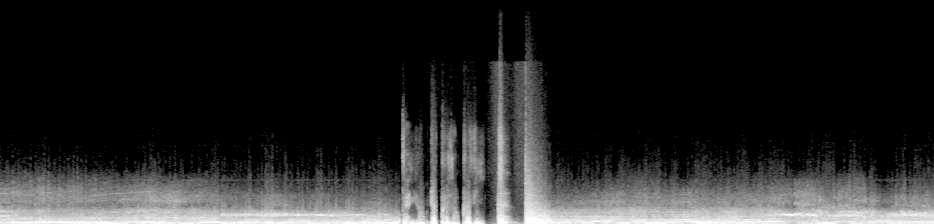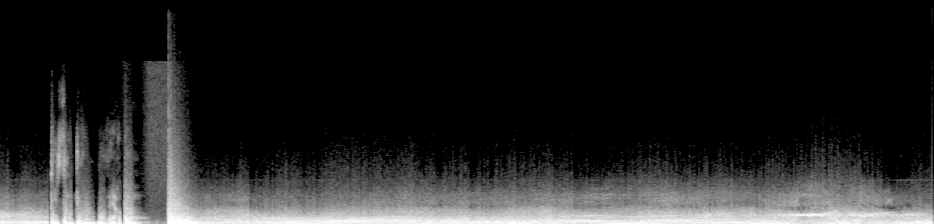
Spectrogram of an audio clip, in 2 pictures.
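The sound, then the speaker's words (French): A car engine is started and roars, its pitch climbing as it accelerates, broken twice by short harsh bursts like tires skidding before the steady revving resumes. “J'ai posé ta main sur mon bras et mis le moteur de la voiture en route.”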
